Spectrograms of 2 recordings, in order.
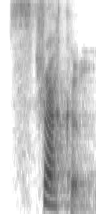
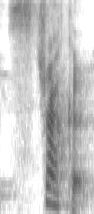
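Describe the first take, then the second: No difference in how they are said.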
